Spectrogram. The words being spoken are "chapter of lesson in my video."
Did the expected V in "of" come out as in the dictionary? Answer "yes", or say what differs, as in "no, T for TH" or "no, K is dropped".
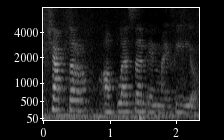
no, P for V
